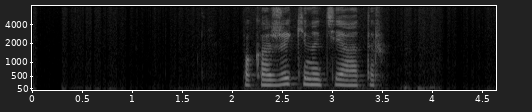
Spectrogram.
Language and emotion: Russian, neutral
